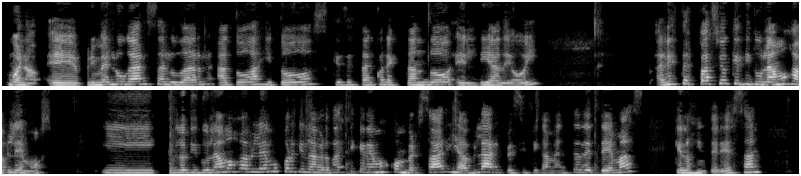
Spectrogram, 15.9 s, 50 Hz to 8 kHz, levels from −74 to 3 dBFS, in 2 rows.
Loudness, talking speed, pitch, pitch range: -22 LUFS, 160 wpm, 230 Hz, 215-260 Hz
